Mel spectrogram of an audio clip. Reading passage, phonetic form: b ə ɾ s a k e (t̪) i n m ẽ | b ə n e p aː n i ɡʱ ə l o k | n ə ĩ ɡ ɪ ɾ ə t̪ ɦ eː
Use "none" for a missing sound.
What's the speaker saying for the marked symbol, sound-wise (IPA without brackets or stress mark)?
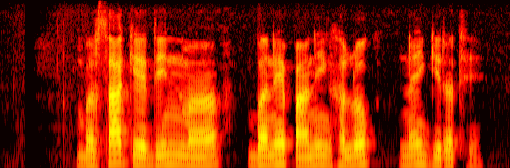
d̪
